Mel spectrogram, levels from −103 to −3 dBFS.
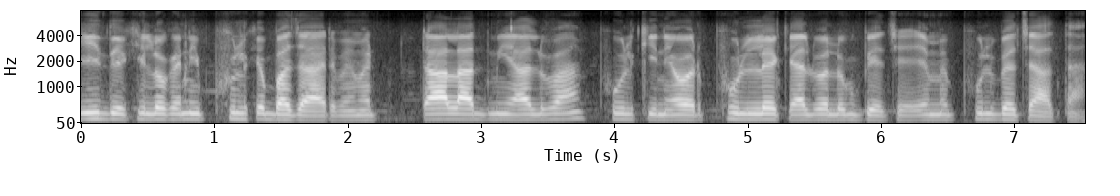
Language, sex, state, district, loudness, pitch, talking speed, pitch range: Bhojpuri, male, Bihar, Muzaffarpur, -19 LUFS, 140 Hz, 200 wpm, 130-145 Hz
